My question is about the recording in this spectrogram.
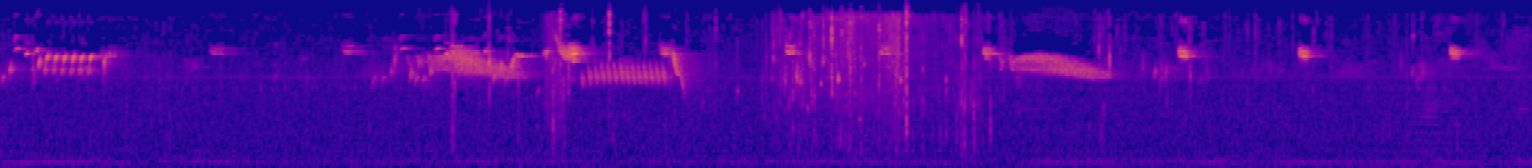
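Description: Small birds chirping and calling, short high notes scattered throughout, over a faint steady low hum, with a brief burst of noise about eight seconds in.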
